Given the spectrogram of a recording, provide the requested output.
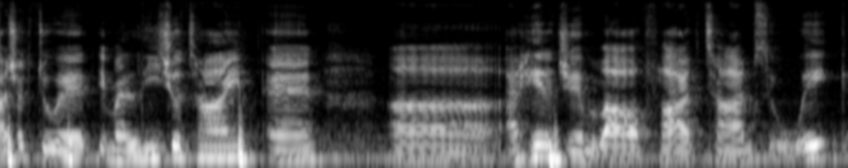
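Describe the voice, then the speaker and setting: The speaker has a Vietnamese accent and a fairly slow pace with fairly even intonation. Noticeable background noise is present. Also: man. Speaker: English learner, salesman. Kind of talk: speaking practice monologue. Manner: halting, many fillers.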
